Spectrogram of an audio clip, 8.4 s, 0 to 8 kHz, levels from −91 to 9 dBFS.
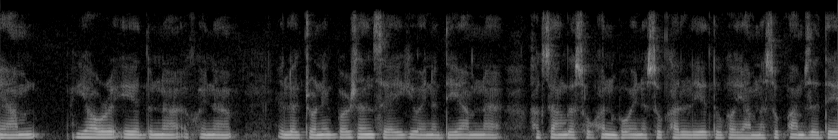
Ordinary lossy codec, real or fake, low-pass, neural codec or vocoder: none; real; 7.2 kHz; none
